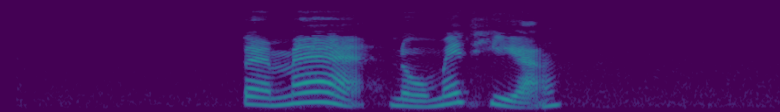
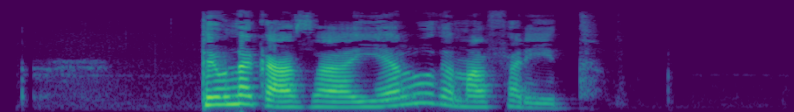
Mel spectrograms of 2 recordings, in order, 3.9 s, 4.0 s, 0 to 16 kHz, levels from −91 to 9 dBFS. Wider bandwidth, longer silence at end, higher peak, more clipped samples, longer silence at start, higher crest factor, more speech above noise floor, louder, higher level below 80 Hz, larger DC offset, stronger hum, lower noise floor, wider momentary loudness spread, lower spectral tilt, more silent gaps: about the same, 11 kHz vs 11 kHz; about the same, 1.1 s vs 1.2 s; second, -24 dBFS vs 0 dBFS; neither; first, 1.2 s vs 1 s; about the same, 22 dB vs 22 dB; second, 38 dB vs 62 dB; second, -42 LUFS vs -19 LUFS; second, under -90 dBFS vs -72 dBFS; neither; neither; about the same, -81 dBFS vs -81 dBFS; second, 9 LU vs 17 LU; second, -3 dB/octave vs -5 dB/octave; neither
